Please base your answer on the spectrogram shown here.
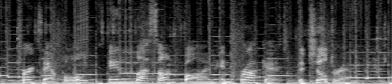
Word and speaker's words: les enfants: For example, in les enfants in bracket, the children, the final S in les is pronounced before a vowel.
